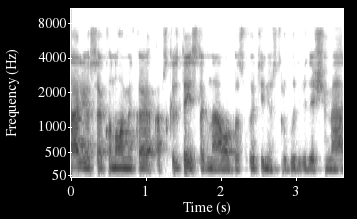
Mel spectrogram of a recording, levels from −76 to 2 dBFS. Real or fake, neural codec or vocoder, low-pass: real; none; 7.2 kHz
